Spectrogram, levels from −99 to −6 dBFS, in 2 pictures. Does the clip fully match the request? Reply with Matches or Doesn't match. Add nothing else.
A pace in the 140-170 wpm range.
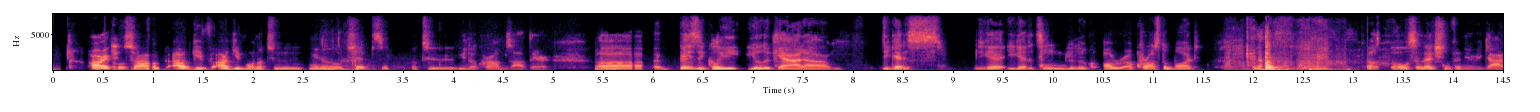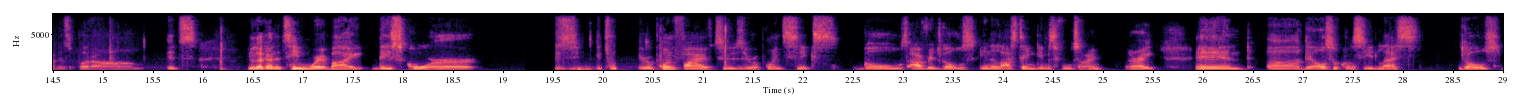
Doesn't match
